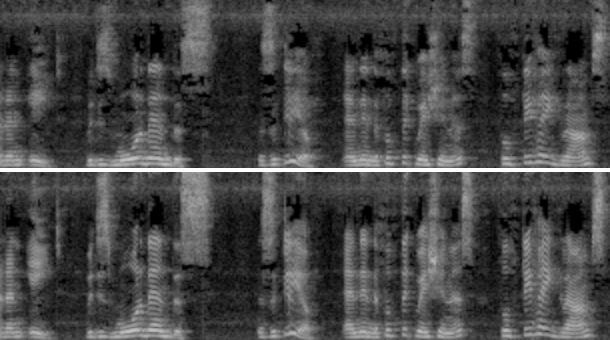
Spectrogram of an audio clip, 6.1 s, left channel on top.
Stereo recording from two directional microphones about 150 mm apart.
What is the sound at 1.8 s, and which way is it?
A woman's voice, 25° right (ahead or behind).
